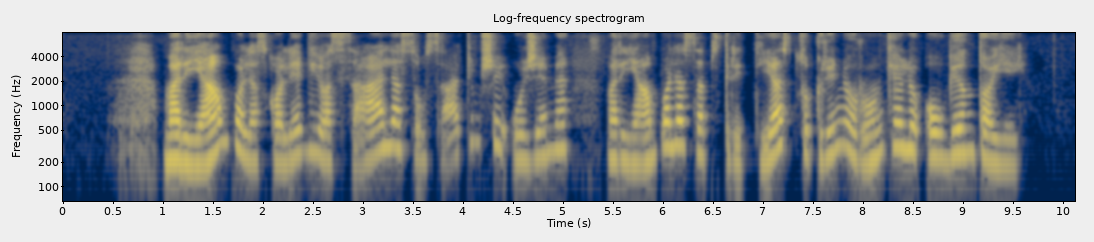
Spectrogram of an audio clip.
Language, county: Lithuanian, Šiauliai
